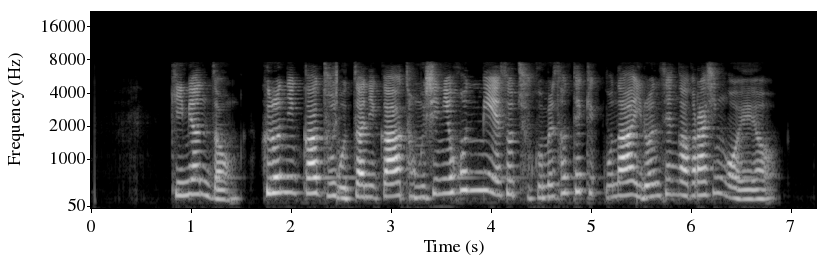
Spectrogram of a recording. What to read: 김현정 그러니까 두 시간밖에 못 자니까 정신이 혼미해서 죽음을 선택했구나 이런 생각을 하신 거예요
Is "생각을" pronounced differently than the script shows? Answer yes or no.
no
